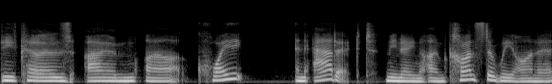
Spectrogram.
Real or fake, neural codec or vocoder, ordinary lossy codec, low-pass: fake; codec, 16 kHz, 1 kbps, FunCodec, trained on LibriTTS, 50 frames a second; MP3, 48 kbps; 7.2 kHz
